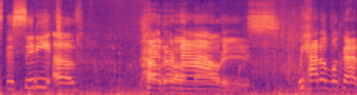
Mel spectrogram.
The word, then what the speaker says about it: Pedernales: It's the city of Pedernales. We had to look that up because we don't know. Beau says you have to roll your R's, but he can't roll his R's. Pedernales.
